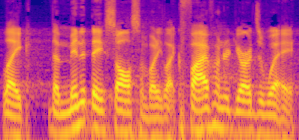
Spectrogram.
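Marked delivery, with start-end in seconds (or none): none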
